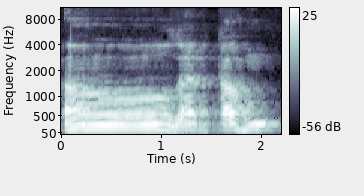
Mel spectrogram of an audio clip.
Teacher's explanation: پہلے حمزہ آ رہا ہے، اس کے بعد پھر حمزہ آ رہا ہے، تو دونوں کی آواز الگ الگ آئے گی۔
